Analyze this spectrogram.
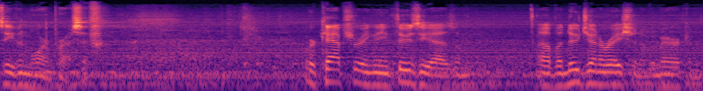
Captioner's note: laughter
